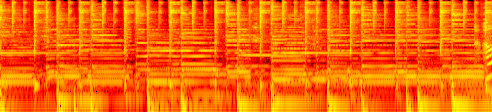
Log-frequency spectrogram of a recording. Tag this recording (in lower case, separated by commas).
happy music, music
